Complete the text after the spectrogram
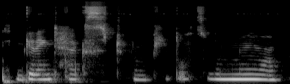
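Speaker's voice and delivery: annoyed whisper off to the side; whispered aside. Real, not acted. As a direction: mutter about the texts under her breath.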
